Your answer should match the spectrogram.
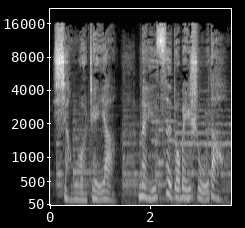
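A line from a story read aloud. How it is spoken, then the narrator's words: Sighing sheep. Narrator (Chinese): 一号绵羊叹息道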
